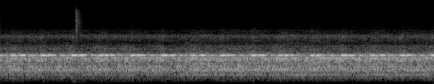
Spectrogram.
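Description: Sound decoder of an HO-scale SD70ACe model locomotive playing a diesel engine idling through its small on-board speaker: a steady hum with a constant high whine on top.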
